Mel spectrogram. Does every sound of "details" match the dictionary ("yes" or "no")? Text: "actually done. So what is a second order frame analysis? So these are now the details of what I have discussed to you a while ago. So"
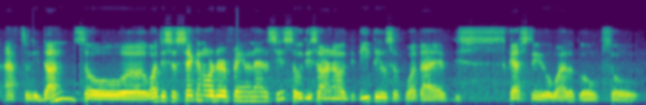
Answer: no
